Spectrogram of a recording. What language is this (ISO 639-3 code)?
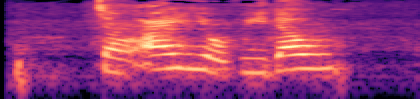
vie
